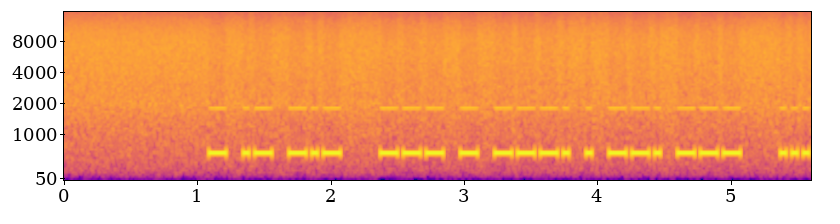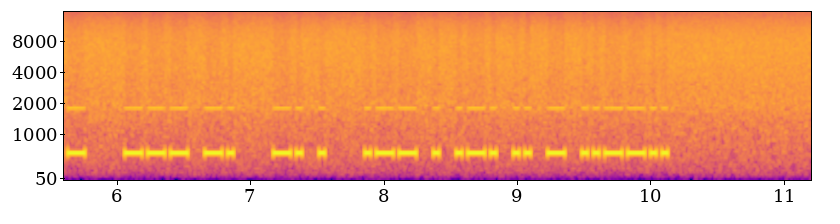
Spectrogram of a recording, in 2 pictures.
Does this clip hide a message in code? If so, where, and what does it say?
Yes: Morse code (Russian alphabet) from 1.0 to 10.2 s, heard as a keyed tone, machine-sent, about 28 wpm, 610 Hz. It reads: ТАК ОТЧЕГО Ж ОН НЕ ВЕРИТ?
